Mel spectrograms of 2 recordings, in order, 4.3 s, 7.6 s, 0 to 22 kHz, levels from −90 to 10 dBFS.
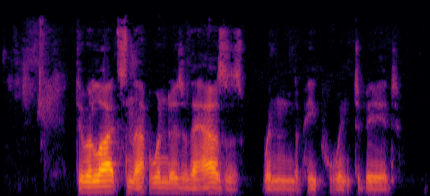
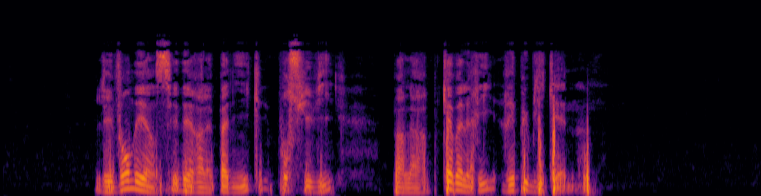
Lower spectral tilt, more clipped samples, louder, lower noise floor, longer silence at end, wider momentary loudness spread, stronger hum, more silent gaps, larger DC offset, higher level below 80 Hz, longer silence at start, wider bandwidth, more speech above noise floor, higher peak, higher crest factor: about the same, -5 dB/octave vs -4.5 dB/octave; neither; first, -20 LUFS vs -24 LUFS; second, -45 dBFS vs -79 dBFS; second, 0.35 s vs 1.7 s; first, 23 LU vs 10 LU; neither; neither; neither; second, -68 dBFS vs -48 dBFS; second, 0.4 s vs 0.95 s; first, 15 kHz vs 9.6 kHz; second, 25 dB vs 56 dB; about the same, 0 dBFS vs 0 dBFS; second, 20 dB vs 26 dB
